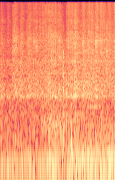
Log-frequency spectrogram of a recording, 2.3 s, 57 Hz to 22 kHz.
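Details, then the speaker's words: 3rd-gen Camaro V8 at idle, with a new welded exhaust made from parts-store piping and Dynamax Performance mufflers, no cats; steady, even burble, deep rumble, no knocks or ticks: normal idle. "That sounds damn good. Really good. I mean, for what was essentially cobbled together out of parts store piping."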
